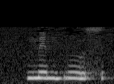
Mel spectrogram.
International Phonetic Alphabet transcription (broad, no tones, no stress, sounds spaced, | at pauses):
m e m b u s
